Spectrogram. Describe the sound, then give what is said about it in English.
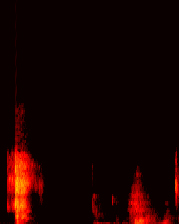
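A beer can cracks open with a sharp, hissing pop, then soft fizzing and faint rustles follow before a second brief burst of hiss. “Uh, I think that was me cracking a beer.”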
